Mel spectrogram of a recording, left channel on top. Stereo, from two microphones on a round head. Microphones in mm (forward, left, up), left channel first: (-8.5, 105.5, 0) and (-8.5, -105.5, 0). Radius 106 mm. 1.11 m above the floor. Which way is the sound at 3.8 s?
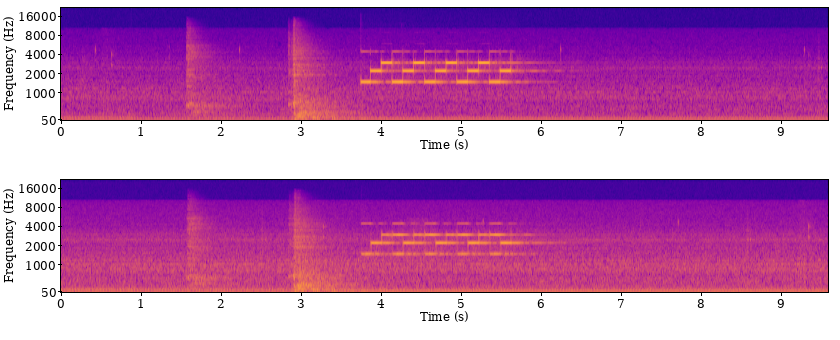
60° left (ahead or behind).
